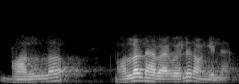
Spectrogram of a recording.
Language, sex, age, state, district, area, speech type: Odia, male, 18-30, Odisha, Dhenkanal, rural, conversation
